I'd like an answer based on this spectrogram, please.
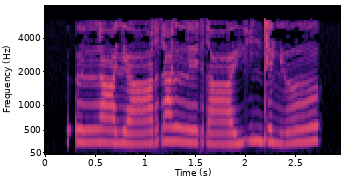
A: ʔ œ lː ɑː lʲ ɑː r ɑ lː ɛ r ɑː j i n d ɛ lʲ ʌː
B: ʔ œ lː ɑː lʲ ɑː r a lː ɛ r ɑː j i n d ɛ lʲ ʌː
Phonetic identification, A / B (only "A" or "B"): A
